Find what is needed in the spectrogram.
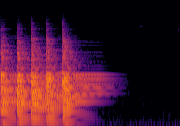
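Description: MIDI piano playback of dense microtonal chords, in eighth-tones, generated from a cellular automaton, struck about four times a second. The last chord, a little under a second in, rings out and fades to silence.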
